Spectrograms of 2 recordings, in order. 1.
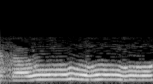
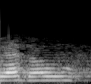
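الحركة الأخيرة ممدودة. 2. الحركة الأخيرة قصيرة. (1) "طيب وحوصل؟ بعد المد ايه؟ هيقابلنا حرف مهموز" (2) "اذا وقفت تقول ايه؟ ... مد طبيعي"

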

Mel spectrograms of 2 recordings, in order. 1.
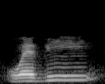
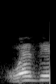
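الحركة الأخيرة تُمد إلى حركتين. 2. الحركة الأخيرة قصيرة، وتتصل بالكلمة التي بعدها. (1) "انما اذا وقفت هقول وذي، امدها حركتين" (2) "اذا وصلنا وذي القربى يبقى عندي ذال بس، اذا سمعتني يبقى من غير الياء"

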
